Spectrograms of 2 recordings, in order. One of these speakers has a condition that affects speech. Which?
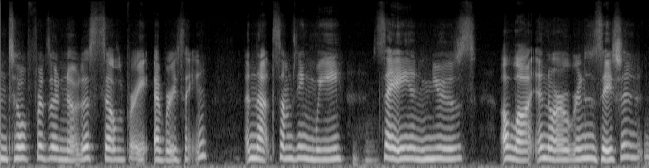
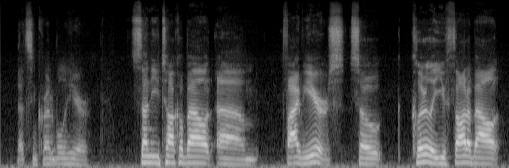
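The first: ALS; about 10 years since diagnosis, uses wheelchair, slow progression.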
